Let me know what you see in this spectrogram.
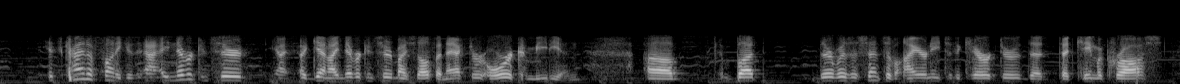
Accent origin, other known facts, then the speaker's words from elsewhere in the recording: Chicago, Illinois, United States; The you know, I grew up in Chicago, and they had, you know, Channel 7 there had hosted horror movie on Saturday night.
